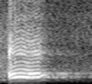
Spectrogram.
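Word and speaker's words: aux: Le O se pronuncia O, la X no suena. Eso se pronuncia O y también eso pronuncia O. La única diferencia se hace solamente al escribir, de manera escrita. Pero si va a seguir un vocal, la X sí va a pronunciar.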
